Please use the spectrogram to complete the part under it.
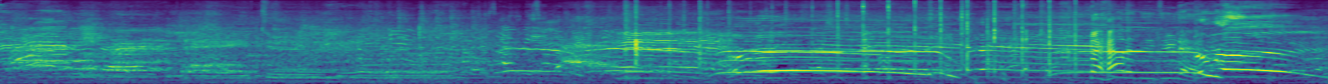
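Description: A group of men and women sing together close by.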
